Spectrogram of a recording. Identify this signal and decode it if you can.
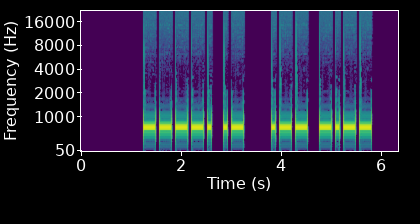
Morse code, heard as a keyed tone, about 15 wpm, 700 Hz. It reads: 9A WY
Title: Field Day Exchanges Encore - 15wpm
